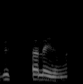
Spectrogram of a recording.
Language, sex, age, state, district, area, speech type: Bodo, female, 45-60, Assam, Udalguri, rural, conversation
